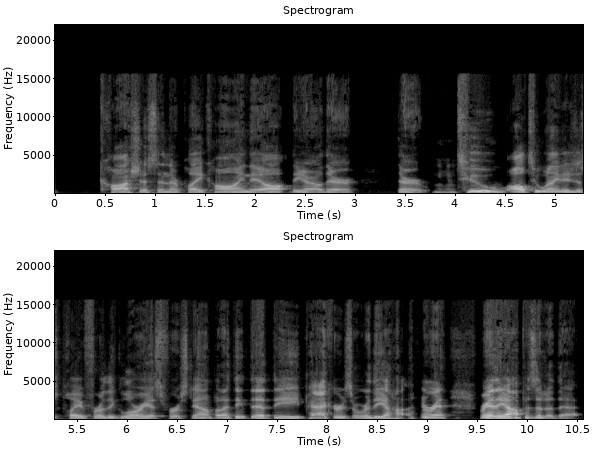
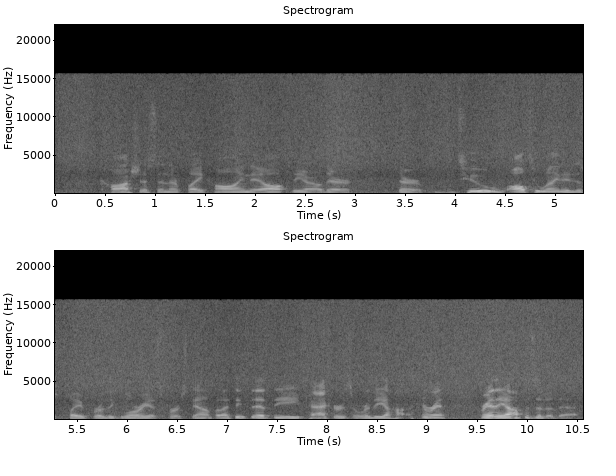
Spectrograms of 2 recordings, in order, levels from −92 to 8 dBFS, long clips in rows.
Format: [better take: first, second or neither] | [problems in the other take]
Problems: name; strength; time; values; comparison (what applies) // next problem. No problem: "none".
first | hiss; loud; throughout; 7 dB below the speech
